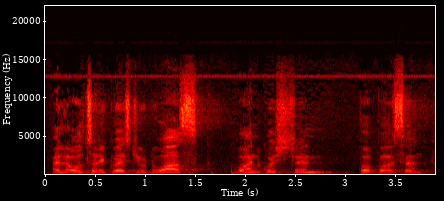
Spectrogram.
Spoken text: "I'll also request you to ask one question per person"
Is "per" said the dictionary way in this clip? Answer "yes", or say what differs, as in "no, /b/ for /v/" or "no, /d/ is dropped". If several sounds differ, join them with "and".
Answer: yes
